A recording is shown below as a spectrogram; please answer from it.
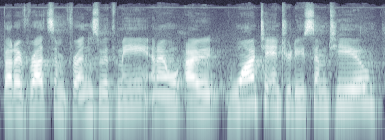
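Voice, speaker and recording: A woman who founded a nonprofit, giving a passionate, energetic talk on stage while presenting slides. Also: medium pitch, moderate pace.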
